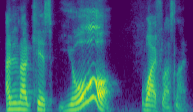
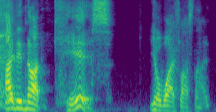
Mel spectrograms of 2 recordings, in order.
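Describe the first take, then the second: First: The stress falls on the word your. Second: The stress falls on the word kiss.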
